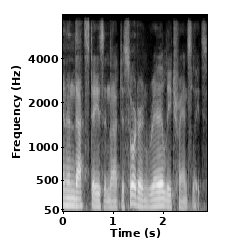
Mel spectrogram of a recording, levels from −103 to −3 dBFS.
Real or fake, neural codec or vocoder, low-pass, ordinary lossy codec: fake; codec, 16 kHz, 2 kbps, X-Codec, WavLM features, trained on Multilingual LibriSpeech; 7.2 kHz; Opus, 64 kbps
